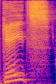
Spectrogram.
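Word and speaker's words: Gaetz: uh southern comfort matt goetz yeah also republican from florida gates but oh is it gates i'm sorry matt gates i've been saying your name wrong uh yeah republican and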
